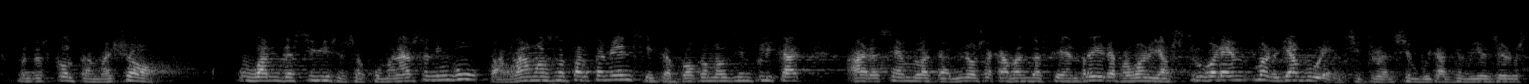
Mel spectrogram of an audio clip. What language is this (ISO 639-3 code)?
cat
